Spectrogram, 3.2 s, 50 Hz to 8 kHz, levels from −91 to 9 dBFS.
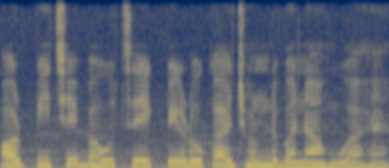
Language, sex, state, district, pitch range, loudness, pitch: Hindi, female, Bihar, Jahanabad, 205-230 Hz, -17 LUFS, 220 Hz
